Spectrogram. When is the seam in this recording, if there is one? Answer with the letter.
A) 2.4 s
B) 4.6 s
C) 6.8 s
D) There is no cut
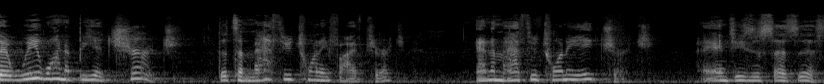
C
